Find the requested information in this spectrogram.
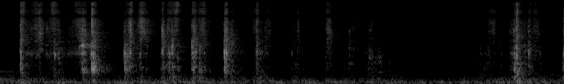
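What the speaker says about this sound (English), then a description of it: "All right, 2 more shuffles." Tarot cards are riffled and shuffled by hand in a string of quick papery bursts, soft and near, with a short pause before a final flurry and no talking over them.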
